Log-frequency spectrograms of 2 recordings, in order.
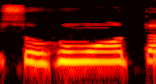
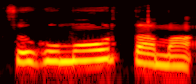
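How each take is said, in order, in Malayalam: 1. വാക്ക് ചെറിയ 'othra' ശബ്ദത്തിലാണ് അവസാനിക്കുന്നത്. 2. വാക്ക് നീണ്ട 'oorthama' ശബ്ദത്തിലാണ് അവസാനിക്കുന്നത്. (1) "സുഹുമോത്ര എന്നാണ് ഞങ്ങൾ പറയുന്നത്" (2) "എന്നാണ് അതിൻ്റെ ഒറിജിനൽ"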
